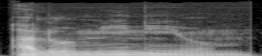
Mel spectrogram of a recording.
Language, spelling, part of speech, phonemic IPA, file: German, Aluminium, noun, /aluˈmiːni̯ʊm/, De-Aluminium.ogg
- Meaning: 1. aluminium (atomic number 13) 2. woodwork, the post or crossbar of a goal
